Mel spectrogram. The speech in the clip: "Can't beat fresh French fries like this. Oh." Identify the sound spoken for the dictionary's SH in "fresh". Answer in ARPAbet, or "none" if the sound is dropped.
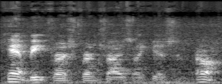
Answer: S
